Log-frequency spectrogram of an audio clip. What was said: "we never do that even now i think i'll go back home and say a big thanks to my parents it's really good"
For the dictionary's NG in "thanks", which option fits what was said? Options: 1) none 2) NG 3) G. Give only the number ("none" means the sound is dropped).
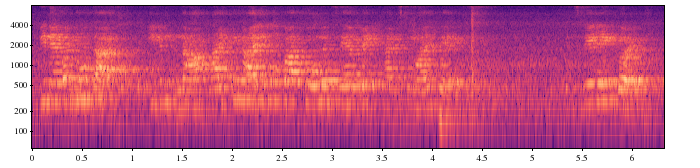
1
